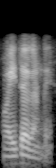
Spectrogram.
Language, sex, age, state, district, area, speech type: Telugu, male, 18-30, Andhra Pradesh, Guntur, urban, conversation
